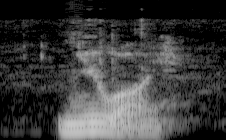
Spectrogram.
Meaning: An island and country in Polynesia in Oceania, a self-governing state in free association with New Zealand. Official name: Republic of Niue. Capital: Alofi
- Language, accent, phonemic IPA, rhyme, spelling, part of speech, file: English, Southern England, /ˈnjuːeɪ/, -uːeɪ, Niue, proper noun, LL-Q1860 (eng)-Niue.wav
